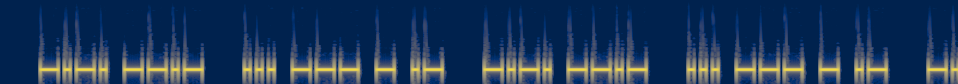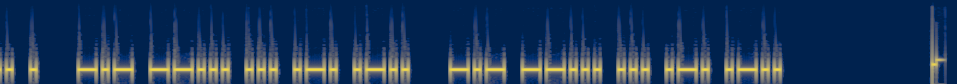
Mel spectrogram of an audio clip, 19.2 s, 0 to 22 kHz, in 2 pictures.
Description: Morse code, heard as a keyed tone, about 18 wpm, 700 Hz. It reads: CQ SOTA CQ SOTA DE K7SRL K7SRL
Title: SOTA QSO Practice 20wpm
